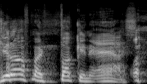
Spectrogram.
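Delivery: put-on angry yell. Retelling an angry outburst at a tailgating driver, as they got out of the car. Imitating an angry yell. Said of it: "I was so pissed".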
